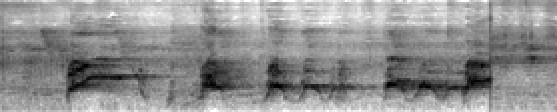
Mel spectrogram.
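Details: Poodle giving four short, tonal bark-like bursts about a second apart, each with a bright, slightly wavering pitch and brief gaps of quiet between them.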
